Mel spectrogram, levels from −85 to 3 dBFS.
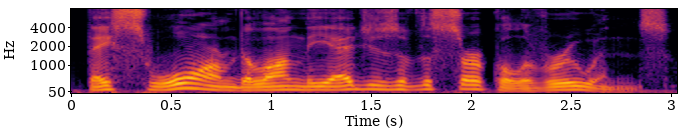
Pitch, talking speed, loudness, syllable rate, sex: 115 Hz, 200 wpm, -15 LUFS, 4.9 syllables/s, male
